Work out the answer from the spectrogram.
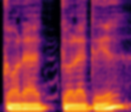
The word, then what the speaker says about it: Goraguer: So this Alain was Goraguer. How do you say it? Goraguer? That's him. Yeah. I thought it sounded a bit like the French version of Gallagher.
